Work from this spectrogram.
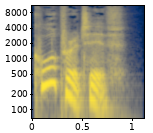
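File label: "cooperative", British English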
